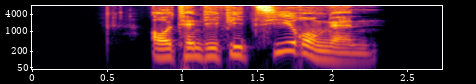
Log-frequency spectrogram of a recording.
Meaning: plural of Authentifizierung
- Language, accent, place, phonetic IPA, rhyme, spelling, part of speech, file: German, Germany, Berlin, [aʊ̯tɛntifiˈt͡siːʁʊŋən], -iːʁʊŋən, Authentifizierungen, noun, De-Authentifizierungen.ogg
